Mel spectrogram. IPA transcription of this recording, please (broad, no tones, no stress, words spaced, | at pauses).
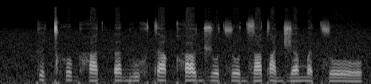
kɘǀʰoɡhɑt͡sʼɐ ɡuxtɐ qʰod͡ʒot͡so d͡zetˤa d͡ʒɐmɐ t͡so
